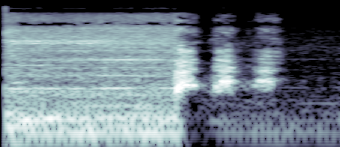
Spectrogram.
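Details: Pet dog barking at a cat: after loud background music, three short, sharp barks come in quick succession, each about a quarter-second apart, and then the music cuts off to near silence.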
